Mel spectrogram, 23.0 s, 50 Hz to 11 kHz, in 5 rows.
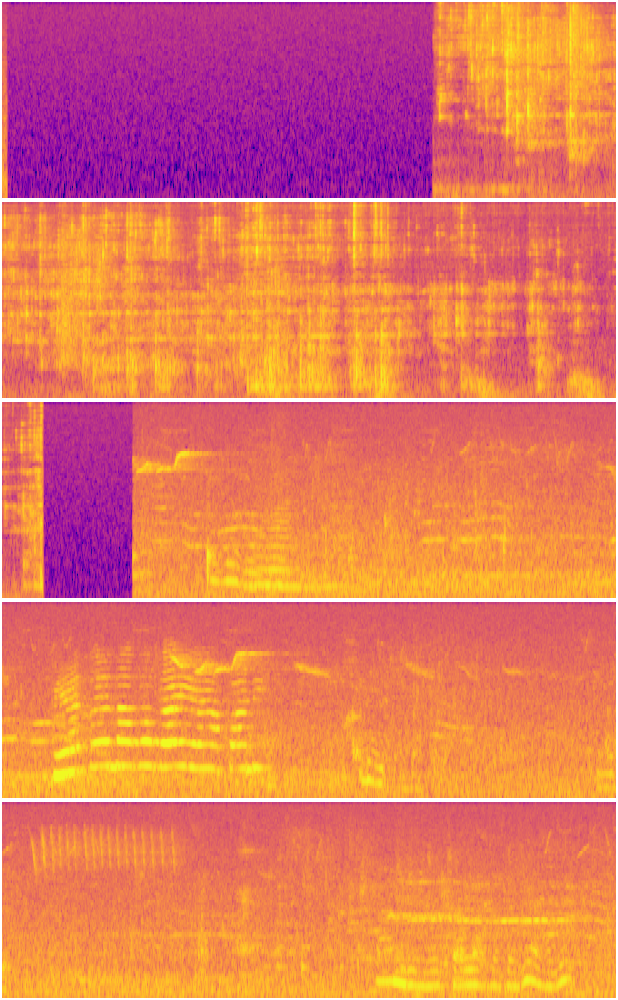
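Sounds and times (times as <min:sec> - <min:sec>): water splashing and pouring: 0:03.2 - 0:09.6.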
